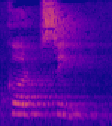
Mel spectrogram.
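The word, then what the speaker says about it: curtsy: That is called कर्टसी. कर्टसी, that is pronunciation is कर्टसी.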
